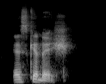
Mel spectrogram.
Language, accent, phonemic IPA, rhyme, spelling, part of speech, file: French, France, /ɛs.ka.bɛʃ/, -ɛʃ, escabèche, noun, LL-Q150 (fra)-escabèche.wav
- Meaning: escabeche (a dish of fried fish, or other food, marinated in vinegar)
